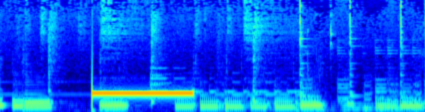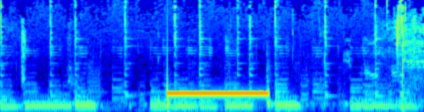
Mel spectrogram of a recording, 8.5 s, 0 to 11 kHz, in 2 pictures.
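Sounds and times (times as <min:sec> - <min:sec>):
outgoing WhatsApp call ringback tones: 0:00.9 - 0:02.0, 0:05.9 - 0:07.0
rhythmic music: 0:02.1 - 0:08.4.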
